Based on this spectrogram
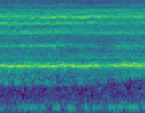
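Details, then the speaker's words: Cheap HO scale model locomotive on its first test run on track. Some pieces fell off it when unpacked. A loud, steady high-pitched motor squeal sits over the rumble of the wheels, like a dry or binding motor. "I don't know if you could hear that but it was squealing like a pig and also these pieces fell off when I took it out of the packaging"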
